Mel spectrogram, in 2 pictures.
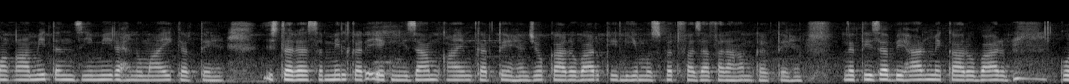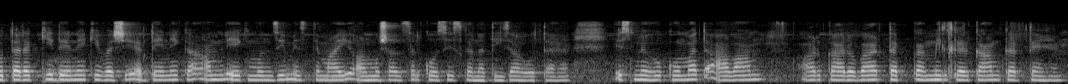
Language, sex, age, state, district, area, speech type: Urdu, female, 18-30, Bihar, Gaya, urban, spontaneous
